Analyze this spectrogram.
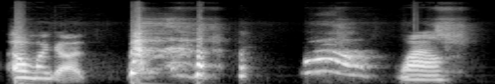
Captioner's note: laughing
